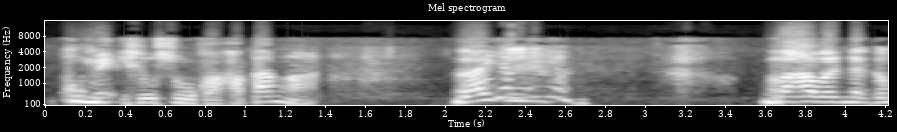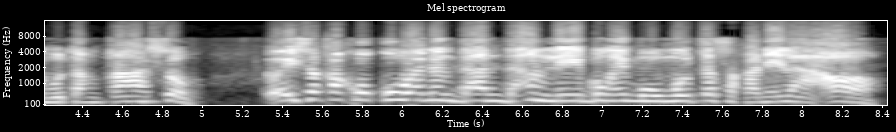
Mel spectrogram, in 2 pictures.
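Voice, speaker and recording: An actress playing an exasperated middle-aged elder sister, nagging forcefully in a radio drama style. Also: female voice, on the high side, brisk, a little hiss or hum, close to an everyday voice. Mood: scolding, exasperated.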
